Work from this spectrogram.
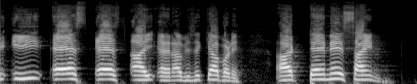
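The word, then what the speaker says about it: Tennessine: उसे, TENNI और ESSIN, अब इसे क्या पढ़े, टेनेसाइन, टेनेसाइन जो है एक ये है, ये हैलोजन परिवार के तत्व हैं, तो ये आपको याद रखना है।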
